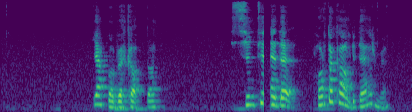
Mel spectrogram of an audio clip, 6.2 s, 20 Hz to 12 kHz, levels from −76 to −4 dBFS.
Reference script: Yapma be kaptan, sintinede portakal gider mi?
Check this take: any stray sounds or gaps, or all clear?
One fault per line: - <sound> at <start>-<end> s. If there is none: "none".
- dropout at 3.9-4.1 s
